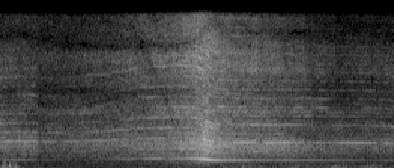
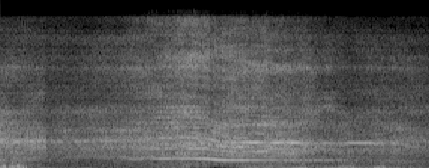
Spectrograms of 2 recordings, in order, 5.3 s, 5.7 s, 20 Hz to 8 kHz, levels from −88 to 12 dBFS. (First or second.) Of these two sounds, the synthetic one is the second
